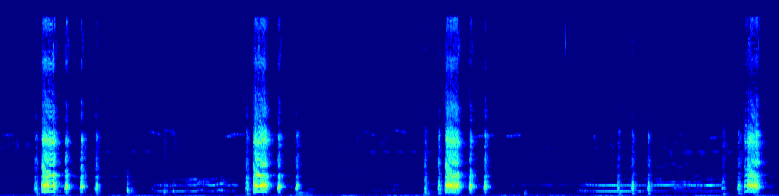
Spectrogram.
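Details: Hen's egg-laying cackle: loud harsh squawks about every three seconds, each followed by a few clucks, with softer drawn-out whining notes between bursts.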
